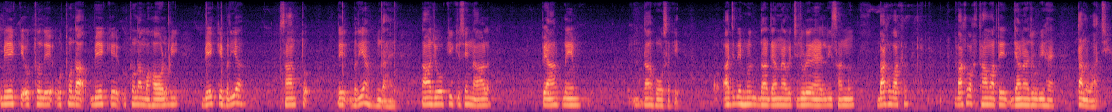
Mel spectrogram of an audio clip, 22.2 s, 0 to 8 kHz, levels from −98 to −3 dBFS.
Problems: none marked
